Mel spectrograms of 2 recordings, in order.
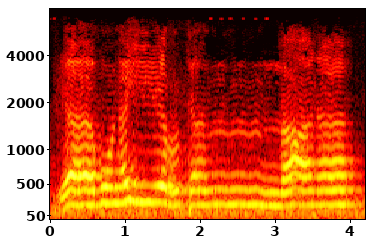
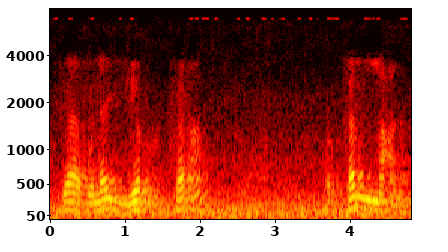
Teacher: مع الغنة ومقدار حركتين تصبح ميم مشددة · Shown in: first take · تصبح عندنا ميم مشددة.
